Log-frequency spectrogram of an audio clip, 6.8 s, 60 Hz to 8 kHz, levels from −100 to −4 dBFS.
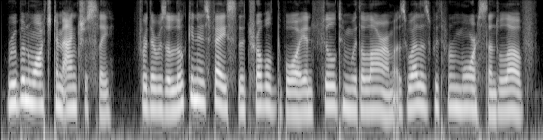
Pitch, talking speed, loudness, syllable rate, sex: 180 Hz, 245 wpm, -20 LUFS, 6.0 syllables/s, female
